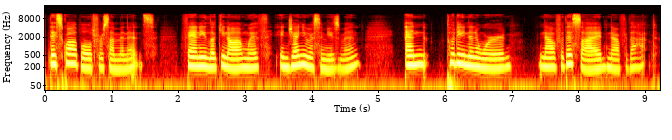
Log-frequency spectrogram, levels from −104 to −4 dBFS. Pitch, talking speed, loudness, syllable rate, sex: 210 Hz, 150 wpm, -19 LUFS, 4.6 syllables/s, female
